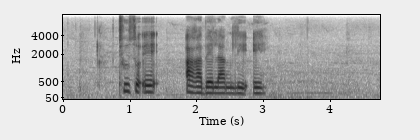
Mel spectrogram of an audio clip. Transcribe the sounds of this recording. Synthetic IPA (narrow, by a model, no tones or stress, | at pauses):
tʰusɔʔɪ | aɣabɛlaŋ̩lɪʔɪ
